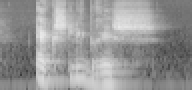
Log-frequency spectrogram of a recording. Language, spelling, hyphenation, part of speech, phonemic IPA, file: Dutch, ex libris, ex li‧bris, noun, /ˌɛksˈli.brɪs/, Nl-ex libris.ogg
- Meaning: ex libris (bookplate)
